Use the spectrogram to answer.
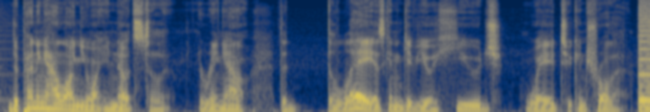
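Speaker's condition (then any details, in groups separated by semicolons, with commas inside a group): No condition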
